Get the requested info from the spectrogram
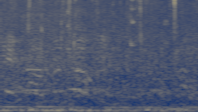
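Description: Indoor volleyball rally: sharp smacks of hands on the ball as it is set and then hit, over the steady din of an arena crowd and voices.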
